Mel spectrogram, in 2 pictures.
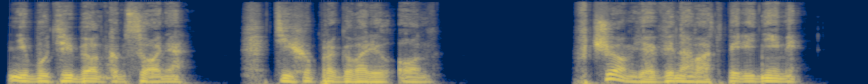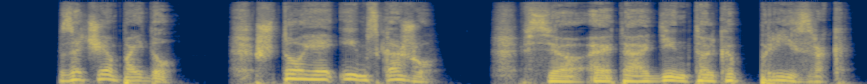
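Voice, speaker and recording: A man's voice: deep voice, sing-song, slow pace, long pauses, husky, voice pushed down, heavily acted. A man voicing a tormented, bitter young man who speaks in a brooding, irritable confession in an audiobook. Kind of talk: audiobook character reading.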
